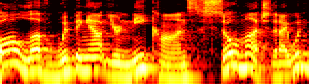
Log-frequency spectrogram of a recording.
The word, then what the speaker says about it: Nikon: Nikon.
